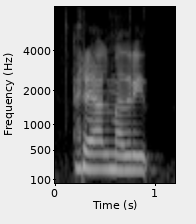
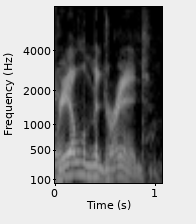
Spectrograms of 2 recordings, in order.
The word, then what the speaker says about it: Real Madrid: That's what I always heard is Real Madrid. That's not what you said. – Real Madrid. – She said it right.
